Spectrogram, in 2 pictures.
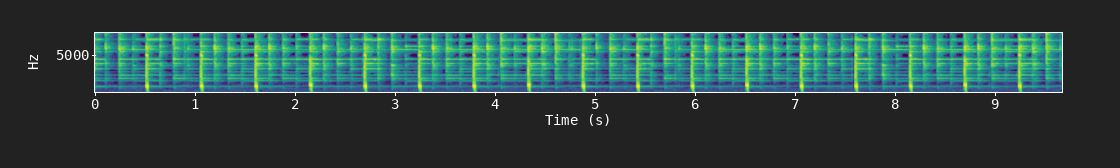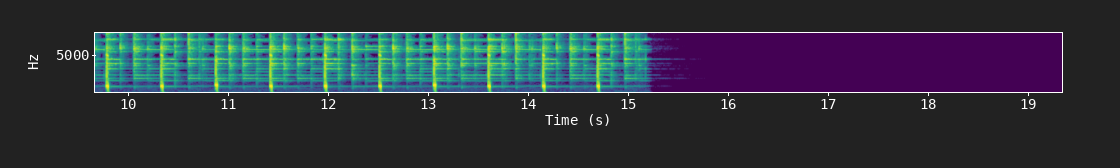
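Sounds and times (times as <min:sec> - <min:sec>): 
triangle: 0:00.0 - 0:15.3.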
